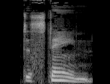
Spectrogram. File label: "disdain", english spelling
